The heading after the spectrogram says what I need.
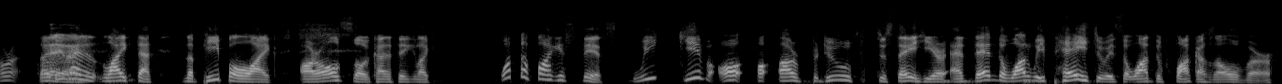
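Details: Adult male speaker; ordinary speech.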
